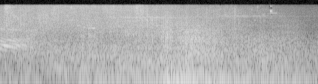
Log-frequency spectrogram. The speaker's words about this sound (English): Got some missile hits, but the PPC went wild.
